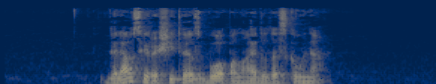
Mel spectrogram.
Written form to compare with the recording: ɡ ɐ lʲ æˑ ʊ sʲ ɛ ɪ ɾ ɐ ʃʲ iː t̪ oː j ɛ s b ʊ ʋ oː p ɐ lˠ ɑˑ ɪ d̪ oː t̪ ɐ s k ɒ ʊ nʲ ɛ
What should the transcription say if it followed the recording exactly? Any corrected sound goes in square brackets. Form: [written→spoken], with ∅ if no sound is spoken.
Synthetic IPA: ɡ ɐ lʲ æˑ ʊ sʲ ɛ ɪ ɾ ɐ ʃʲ iː t̪ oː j ɛ s b ʊ ʋ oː p ɐ lˠ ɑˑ ɪ d̪ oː t̪ ɐ s k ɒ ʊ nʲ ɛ

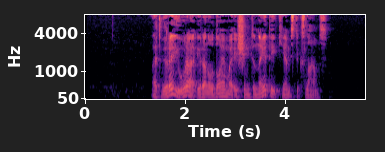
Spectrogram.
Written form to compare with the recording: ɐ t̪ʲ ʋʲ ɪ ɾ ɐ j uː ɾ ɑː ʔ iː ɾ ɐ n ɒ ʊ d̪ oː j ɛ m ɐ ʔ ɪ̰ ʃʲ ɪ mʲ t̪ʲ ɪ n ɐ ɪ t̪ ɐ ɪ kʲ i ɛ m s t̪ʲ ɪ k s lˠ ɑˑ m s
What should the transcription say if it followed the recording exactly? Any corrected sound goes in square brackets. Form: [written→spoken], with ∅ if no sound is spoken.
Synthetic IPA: ɐ t̪ʲ ʋʲ ɪ ɾ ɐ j uː ɾ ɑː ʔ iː ɾ ɐ n ɒ ʊ d̪ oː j ɛ m ɐ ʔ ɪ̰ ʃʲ ɪ mʲ t̪ʲ ɪ n ɐ ɪ t̪ ɐ ɪ kʲ i ɛ m s t̪ʲ ɪ k s lˠ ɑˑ m s

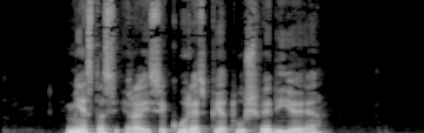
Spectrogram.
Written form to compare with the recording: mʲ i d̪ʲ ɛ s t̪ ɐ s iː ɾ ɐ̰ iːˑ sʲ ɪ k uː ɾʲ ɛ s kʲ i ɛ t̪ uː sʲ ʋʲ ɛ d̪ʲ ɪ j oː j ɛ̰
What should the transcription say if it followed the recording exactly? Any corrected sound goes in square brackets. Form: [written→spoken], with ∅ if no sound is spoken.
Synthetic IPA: mʲ i [d̪ʲ→∅] ɛ s t̪ ɐ s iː ɾ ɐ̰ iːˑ sʲ ɪ k uː ɾʲ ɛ s [kʲ→pʲ] i ɛ t̪ uː [sʲ→ʃʲ] ʋʲ ɛ d̪ʲ ɪ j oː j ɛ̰

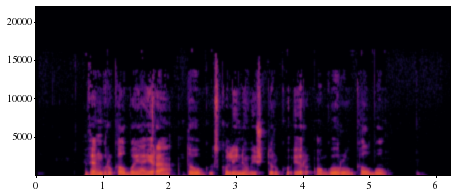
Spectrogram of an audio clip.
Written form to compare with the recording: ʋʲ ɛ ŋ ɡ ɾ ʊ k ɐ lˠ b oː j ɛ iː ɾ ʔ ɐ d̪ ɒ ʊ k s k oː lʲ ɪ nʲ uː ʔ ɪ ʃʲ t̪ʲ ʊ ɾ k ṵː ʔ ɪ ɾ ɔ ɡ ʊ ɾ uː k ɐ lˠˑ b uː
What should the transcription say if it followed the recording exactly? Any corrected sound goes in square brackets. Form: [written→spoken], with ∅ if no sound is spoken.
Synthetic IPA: ʋʲ ɛ ŋ ɡ ɾ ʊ k ɐ lˠ b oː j ɛ iː ɾ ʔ ɐ d̪ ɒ ʊ k s k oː lʲ ɪ nʲ uː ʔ ɪ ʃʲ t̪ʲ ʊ ɾ k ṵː ʔ ɪ ɾ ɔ ɡ ʊ ɾ uː k ɐ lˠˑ b uː

